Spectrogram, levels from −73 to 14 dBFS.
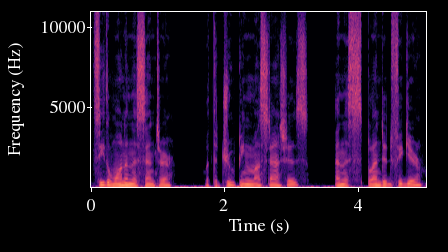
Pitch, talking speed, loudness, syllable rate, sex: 125 Hz, 165 wpm, -15 LUFS, 5.3 syllables/s, male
